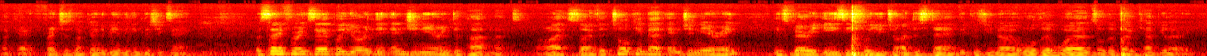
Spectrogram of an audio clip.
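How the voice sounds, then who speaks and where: A man with an Australian accent at a very fast pace and medium pitch, lively in intonation, with music in the background and audible room echo. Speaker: education consultant and lecturer. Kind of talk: lecture. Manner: interactive, engaging with audience.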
